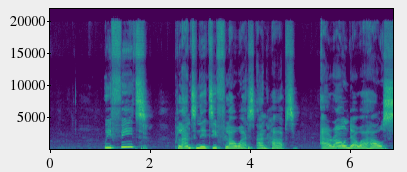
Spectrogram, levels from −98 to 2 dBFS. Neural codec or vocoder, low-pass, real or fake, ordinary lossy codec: vocoder, 48 kHz, 128 mel bands, Vocos; none; fake; none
